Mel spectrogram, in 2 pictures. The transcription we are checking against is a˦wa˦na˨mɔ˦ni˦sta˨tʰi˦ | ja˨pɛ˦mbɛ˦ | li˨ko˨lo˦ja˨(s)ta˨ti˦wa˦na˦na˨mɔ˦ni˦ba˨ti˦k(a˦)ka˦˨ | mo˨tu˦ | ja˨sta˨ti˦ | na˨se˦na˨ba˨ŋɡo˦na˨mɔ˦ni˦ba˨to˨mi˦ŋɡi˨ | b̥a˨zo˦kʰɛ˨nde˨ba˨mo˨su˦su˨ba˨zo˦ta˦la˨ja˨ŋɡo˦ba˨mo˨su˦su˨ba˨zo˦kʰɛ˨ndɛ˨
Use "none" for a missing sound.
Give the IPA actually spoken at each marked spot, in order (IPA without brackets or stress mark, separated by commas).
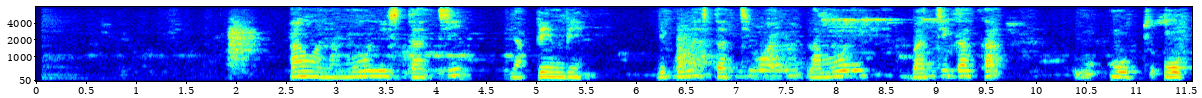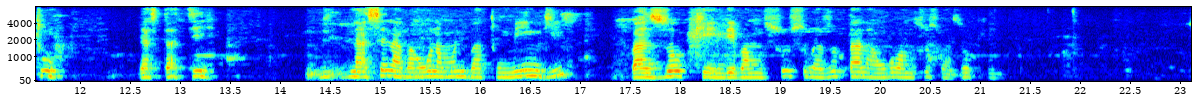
s, a˦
